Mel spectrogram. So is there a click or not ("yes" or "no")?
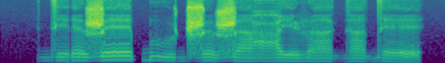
no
